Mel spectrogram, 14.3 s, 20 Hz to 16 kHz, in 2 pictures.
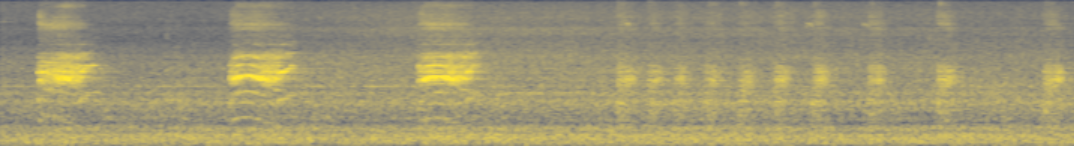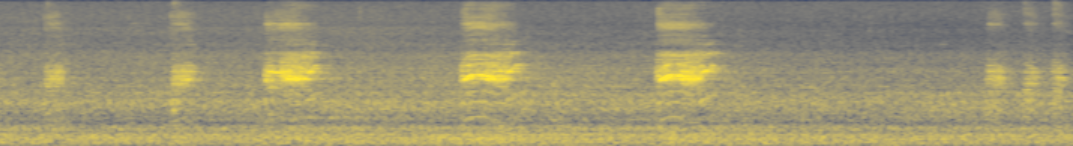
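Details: Squirrel in Cambridge, UK, 27 September 2019 at 3:16 pm making its warning noise: loud nasal rasping calls about every second or so, alternating with series of quiet quick chucks, steady background hiss.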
